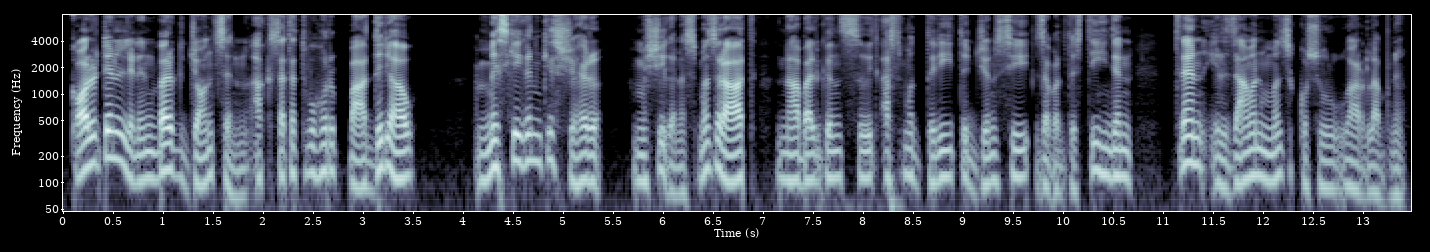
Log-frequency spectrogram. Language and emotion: Kashmiri, neutral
